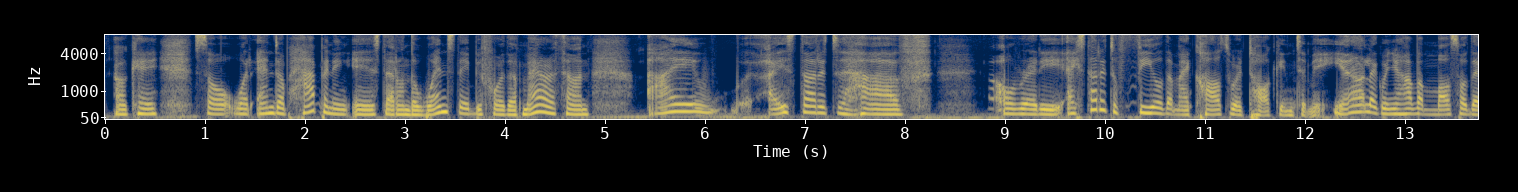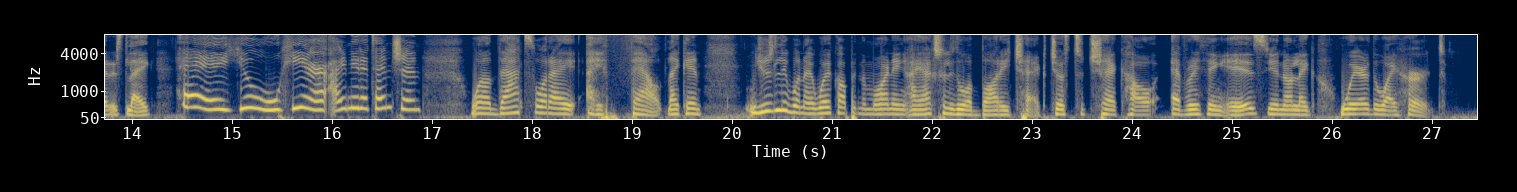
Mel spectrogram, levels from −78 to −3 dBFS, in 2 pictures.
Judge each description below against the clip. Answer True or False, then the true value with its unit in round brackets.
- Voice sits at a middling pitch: True (180 Hz)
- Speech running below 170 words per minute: False (180 wpm)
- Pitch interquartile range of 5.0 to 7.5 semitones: True (5.3 semitones)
